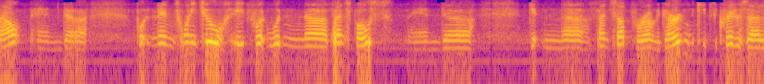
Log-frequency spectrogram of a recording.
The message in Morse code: none

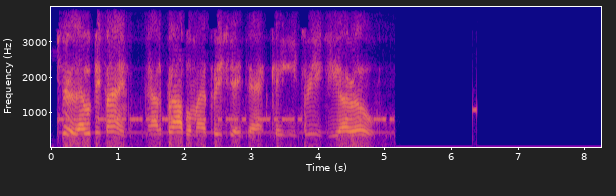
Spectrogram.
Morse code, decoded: none

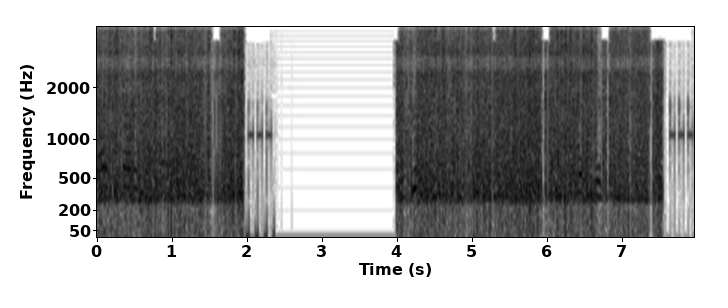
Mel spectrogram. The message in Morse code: none

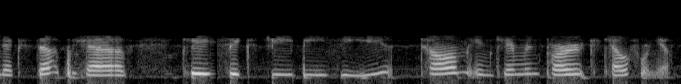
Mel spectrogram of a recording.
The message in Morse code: none

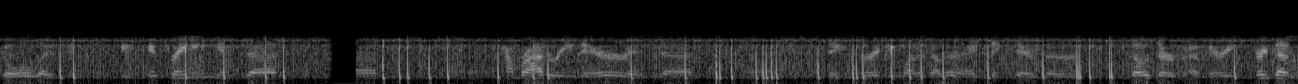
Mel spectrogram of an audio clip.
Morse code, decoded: none

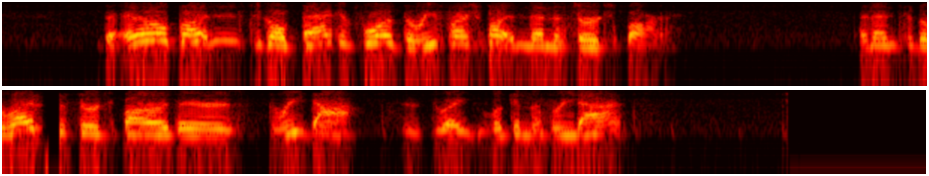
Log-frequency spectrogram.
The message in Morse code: none

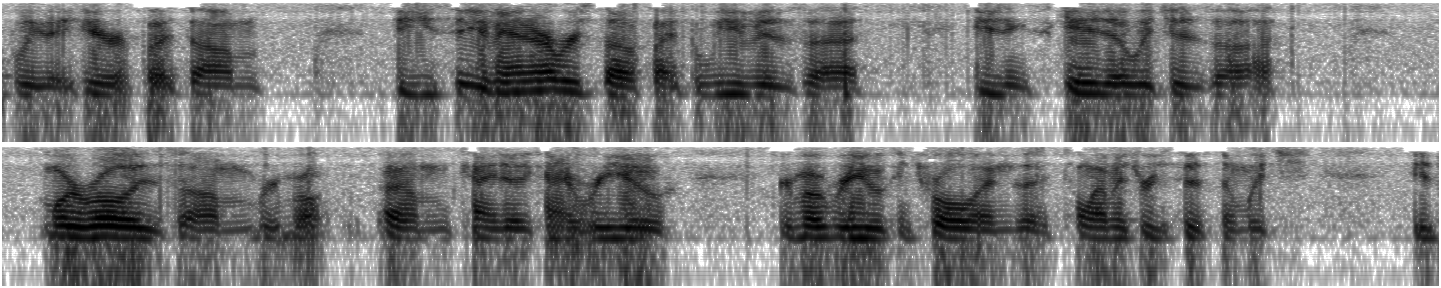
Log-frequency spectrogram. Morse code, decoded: none

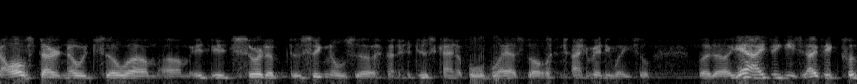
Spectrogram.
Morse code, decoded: none

